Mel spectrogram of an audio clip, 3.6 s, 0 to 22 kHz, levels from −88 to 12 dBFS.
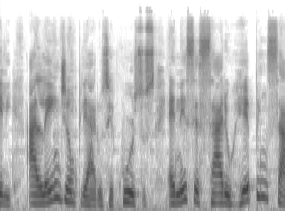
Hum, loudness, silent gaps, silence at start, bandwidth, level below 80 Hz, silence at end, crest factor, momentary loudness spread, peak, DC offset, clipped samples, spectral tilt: none; -23 LUFS; none; 0 s; 18 kHz; -52 dBFS; 0 s; 16 dB; 6 LU; -8 dBFS; under 0.1%; under 0.1%; -4 dB/octave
